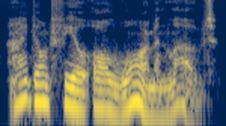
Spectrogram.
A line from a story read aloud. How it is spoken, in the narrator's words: Merlin murmur very, very softly into his ear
